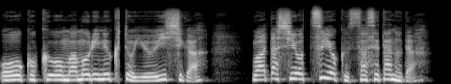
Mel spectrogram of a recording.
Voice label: levelup, ja

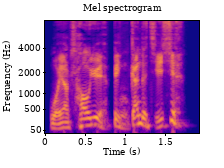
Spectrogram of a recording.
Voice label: levelup zh-hant; Cookie Run

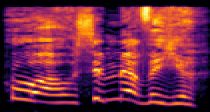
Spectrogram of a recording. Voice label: victory, fr; Cookie Run

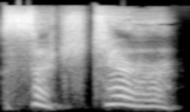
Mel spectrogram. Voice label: hit, en; cookie run

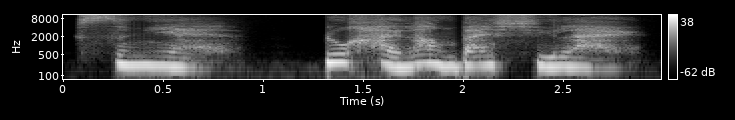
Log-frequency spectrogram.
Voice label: loading, zh-hant; Cookie Run

